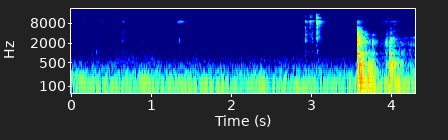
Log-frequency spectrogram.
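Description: Small metal clicks and clinks of a glow plug in a glow plug wrench being set down into a Traxxas 2.5 nitro engine head. Faint ticks come first, then a sharper click about three seconds in, and a louder clack just after.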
